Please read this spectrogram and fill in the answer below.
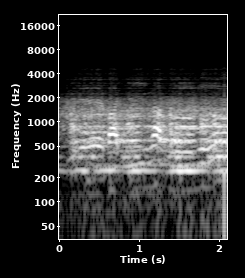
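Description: A 1934 Victor 78 rpm record of a Japanese film song playing on an acoustic gramophone: after a brief lull, a male solo singer comes in over orchestral accompaniment with a steady held note beneath.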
